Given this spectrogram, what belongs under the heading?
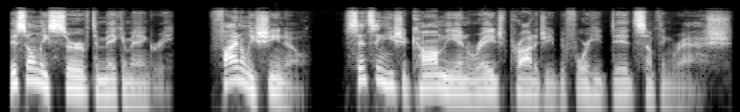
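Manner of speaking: ordinary delivery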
